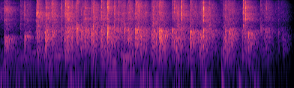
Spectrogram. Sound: audience applauding

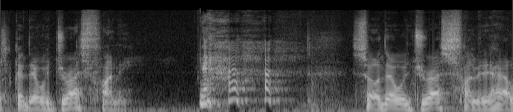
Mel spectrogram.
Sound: laughs

